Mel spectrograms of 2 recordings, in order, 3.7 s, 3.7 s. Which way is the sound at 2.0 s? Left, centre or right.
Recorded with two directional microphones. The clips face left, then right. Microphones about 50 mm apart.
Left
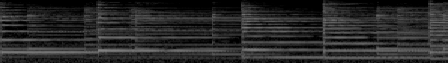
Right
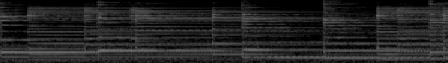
Left.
